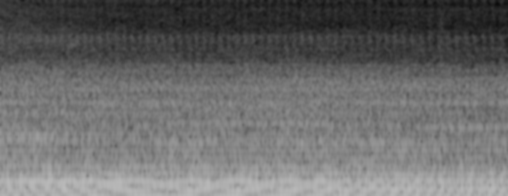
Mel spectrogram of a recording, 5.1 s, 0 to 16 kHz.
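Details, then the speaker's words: 1996 Tracker idling after a fuel pressure regulator replacement: steady, even four-cylinder hum with no misses or knocks. It runs smoother than before, with a small hesitation when the gas pedal is first tapped; likely fixed. "Okay, it's even running smoother than it was before. Still has a small amount of hesitation."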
